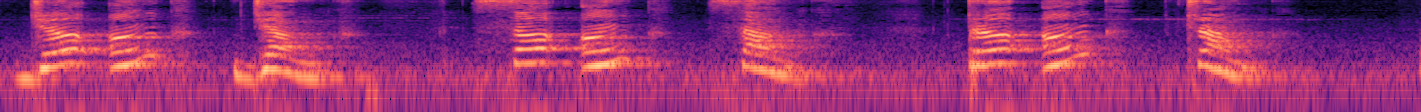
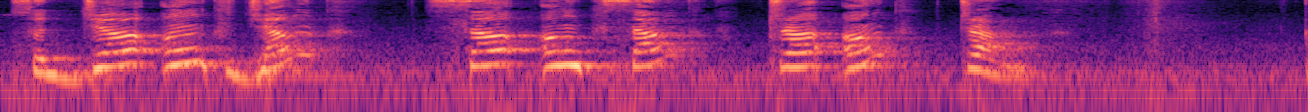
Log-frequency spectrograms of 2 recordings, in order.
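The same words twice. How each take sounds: First: Slow "ज अंक जंक", sound by sound then joined; slow phonics blending. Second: Slow "ज अंक जंक", each sound held then joined; slow phonics blending. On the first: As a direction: split each word into "ज" and "अंक", then blend. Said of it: "एन के कभी भी साथ में कैसे प्रोनाउंस होता है?". ("ज अंक जंक" धीमे-धीमे ध्वनि जोड़कर) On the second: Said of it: "N and K says अंक". ("ट्र अंक ट्रंक" धीमे-धीमे ध्वनि जोड़कर) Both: Shown as a demonstration.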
